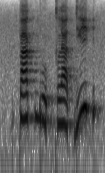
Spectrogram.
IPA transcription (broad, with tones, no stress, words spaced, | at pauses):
pa˦˥k̚ bu˨˩ʔkla˨˩t̚ji˥˩ʔ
